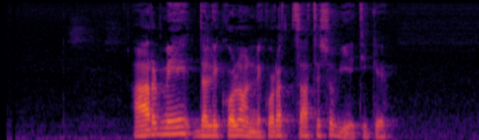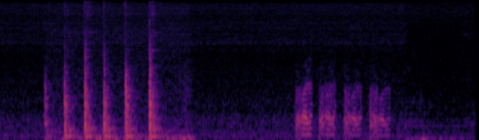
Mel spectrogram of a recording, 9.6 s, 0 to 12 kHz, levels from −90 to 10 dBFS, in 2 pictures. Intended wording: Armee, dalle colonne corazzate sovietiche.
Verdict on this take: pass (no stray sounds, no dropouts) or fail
fail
